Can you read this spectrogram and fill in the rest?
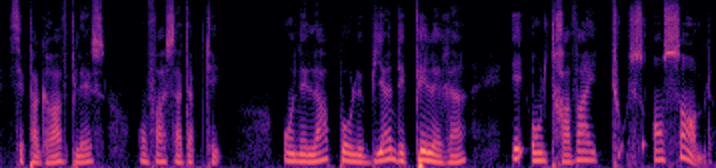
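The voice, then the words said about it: Imitated slight foreign accent. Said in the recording (French): “Il a un petit accent délicieux.”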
